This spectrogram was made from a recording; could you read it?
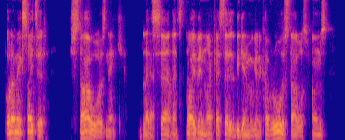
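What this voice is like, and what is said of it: Unwell voice, pitch jumping high and low. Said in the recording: “I'm a bit under the weather again... My voice is up and down, but I feel like it's a bit higher and more high pitched on and off, uh, and very low sometimes.”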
